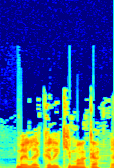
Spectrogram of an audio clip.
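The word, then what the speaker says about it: Mele Kalikimaka: Melekalikimaka.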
